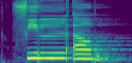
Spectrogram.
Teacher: Kemudian alif lamnya dinamakan dengan alif lam qomariyah, sebab alif lam menghadapi huruf qomariyah yaitu hamzah. Maka lam sukun dibaca jelas.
